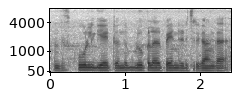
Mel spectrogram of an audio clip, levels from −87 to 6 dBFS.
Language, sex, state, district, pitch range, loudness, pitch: Tamil, male, Tamil Nadu, Kanyakumari, 105-115 Hz, -17 LUFS, 110 Hz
